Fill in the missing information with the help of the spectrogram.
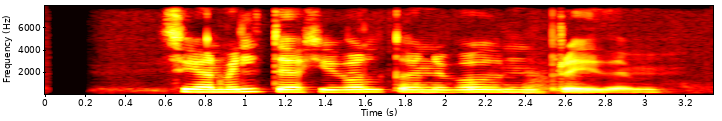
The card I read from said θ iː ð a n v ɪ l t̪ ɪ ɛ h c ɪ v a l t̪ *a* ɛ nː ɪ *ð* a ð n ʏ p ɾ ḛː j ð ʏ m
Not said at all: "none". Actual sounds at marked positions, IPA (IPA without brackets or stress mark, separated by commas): a, v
